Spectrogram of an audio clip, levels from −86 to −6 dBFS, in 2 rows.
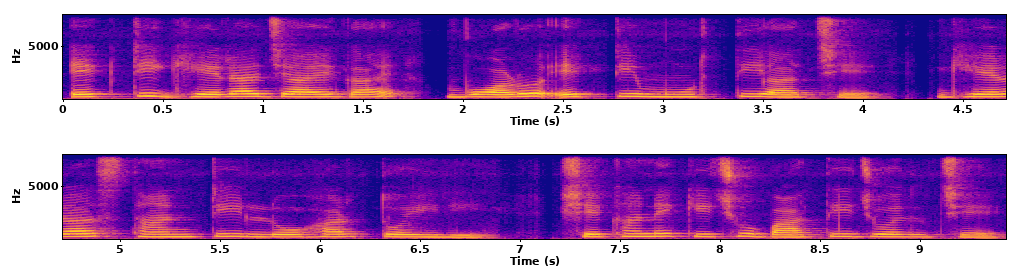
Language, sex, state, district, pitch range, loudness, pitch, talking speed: Bengali, female, West Bengal, Jalpaiguri, 220-250 Hz, -17 LUFS, 230 Hz, 100 wpm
